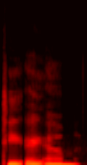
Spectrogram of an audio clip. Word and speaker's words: tam: And we do this with the seed syllable of Tara, which is T-A-M, Tam.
